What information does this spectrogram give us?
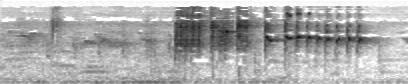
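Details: Grey-cheeked bulbul singing for a training master recording: a raspy harsh outburst followed by a quick series of about a dozen sharp repeated notes, fading at the end over a faint low hum.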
